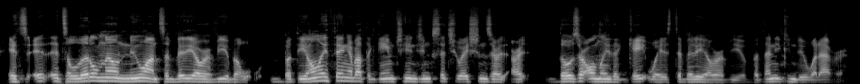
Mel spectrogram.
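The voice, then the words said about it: Very fast excited speech. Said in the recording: “you're talking so fast. It sounds like you're on 1.5 speed right now.”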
